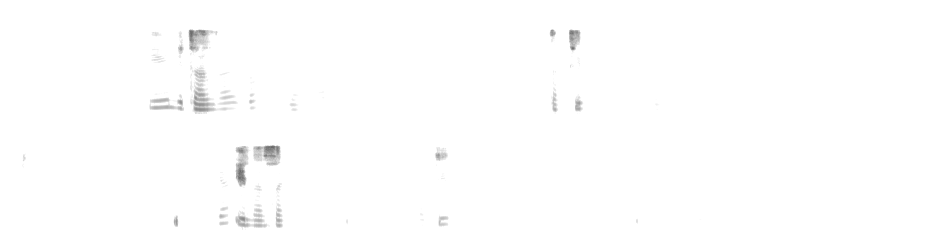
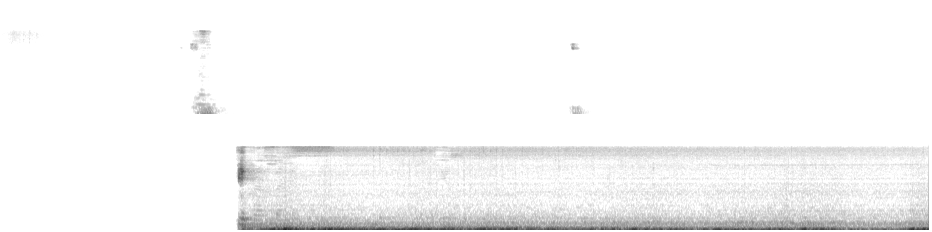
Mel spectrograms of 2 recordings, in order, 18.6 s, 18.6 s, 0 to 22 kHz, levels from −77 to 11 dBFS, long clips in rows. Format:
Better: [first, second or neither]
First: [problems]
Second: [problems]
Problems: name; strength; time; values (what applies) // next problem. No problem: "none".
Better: first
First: none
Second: noise reduction (neural mask model DeepFilterNet 3)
